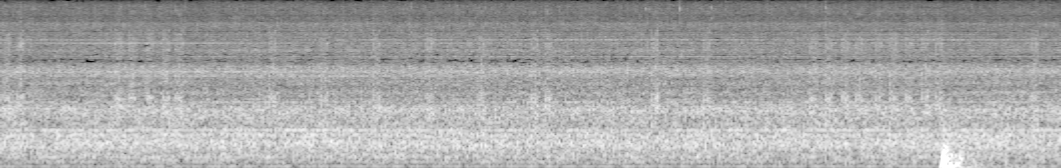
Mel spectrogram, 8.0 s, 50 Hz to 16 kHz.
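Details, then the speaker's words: Hard drive in a custom-built Pentium 1 PC clicking once while running a data-recovery scan of a defective region: drive seems to reset its heads then read the sector; owner suspects failing heads, not confirmed. Quiet steady hum, one sharp click. "sounds like that sounds like the drive resets once and then is able to read the sector so failing heads not sure this is recovering data from a bad sector"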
